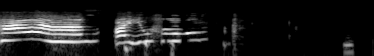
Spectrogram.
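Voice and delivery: put-on very high, drawn-out, slow New Jersey accent. Speaker retells calling to someone at home after her nap: put-on new jersey accent. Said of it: "in my lovely New Jersey voice".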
